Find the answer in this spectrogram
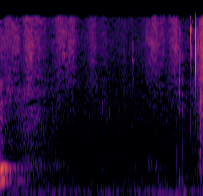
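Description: Faint, soft scratching of hands rubbing damp cornstarch and food-colour powder against a steel plate, kneading the colour through the powder.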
